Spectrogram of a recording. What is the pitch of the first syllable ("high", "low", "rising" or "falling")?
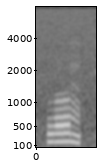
falling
